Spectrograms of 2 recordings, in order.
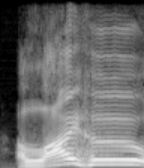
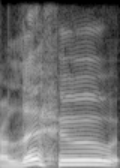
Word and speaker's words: Elihu: And then there's another character, Elihu or Elihu, you can pronounce it any way you want. Just say it with confidence.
